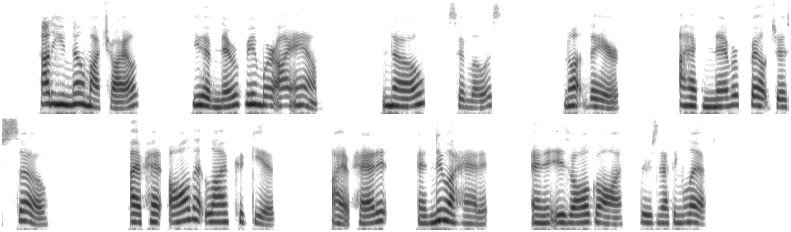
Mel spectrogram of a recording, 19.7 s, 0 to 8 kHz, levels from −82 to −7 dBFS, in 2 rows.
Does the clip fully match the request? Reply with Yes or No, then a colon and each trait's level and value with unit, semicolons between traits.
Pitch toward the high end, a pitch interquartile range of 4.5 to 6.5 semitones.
No: high, 215 Hz; average, 3.4 semitones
